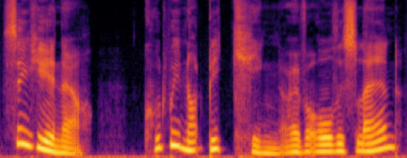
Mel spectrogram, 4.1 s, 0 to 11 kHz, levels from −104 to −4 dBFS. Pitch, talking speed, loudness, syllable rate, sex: 170 Hz, 175 wpm, -17 LUFS, 4.0 syllables/s, male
